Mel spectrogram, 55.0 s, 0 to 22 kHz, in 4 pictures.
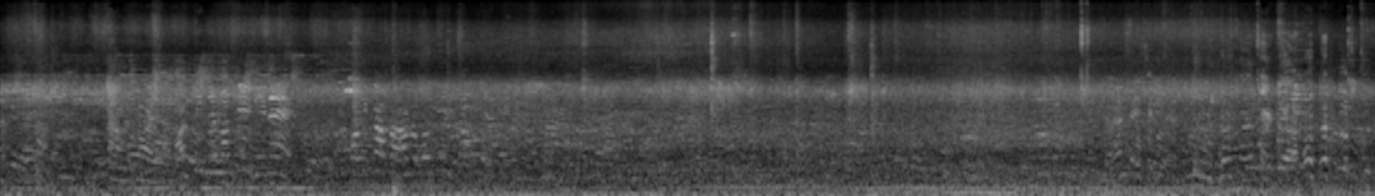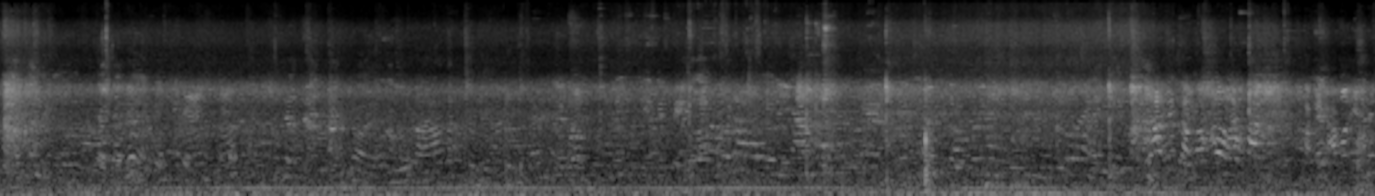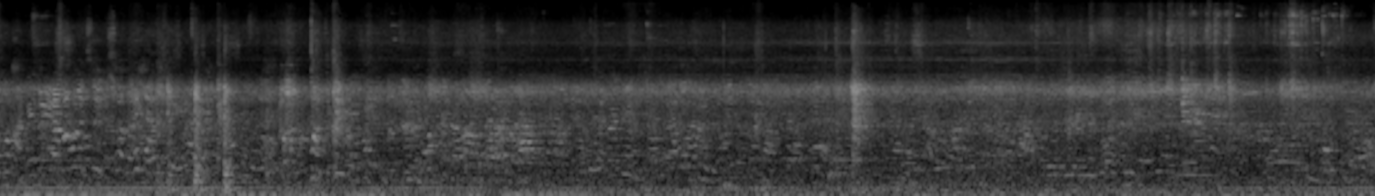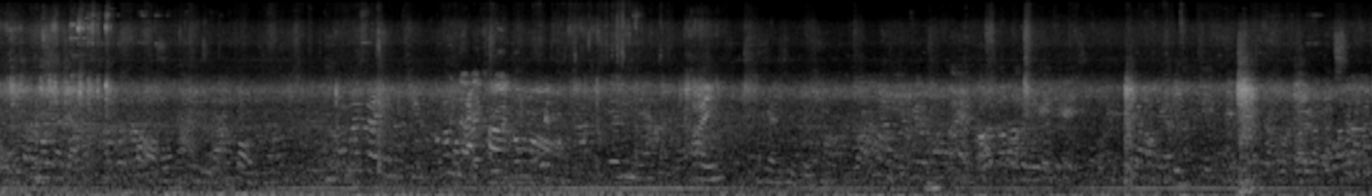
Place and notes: Old market, Sellers selling sound
North District, Tainan City, Taiwan, 18 February 2017, 10:49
